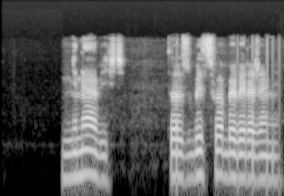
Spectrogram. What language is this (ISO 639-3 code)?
pol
